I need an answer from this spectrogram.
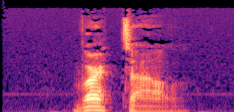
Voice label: "wartaal", Dutch

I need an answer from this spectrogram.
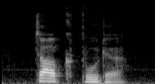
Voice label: "talkpoeder", Dutch

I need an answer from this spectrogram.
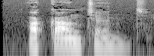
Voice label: "accountant", Dutch

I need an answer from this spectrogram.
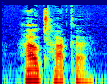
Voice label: "houthakker", Dutch

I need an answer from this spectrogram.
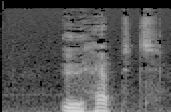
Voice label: U hebt, Dutch

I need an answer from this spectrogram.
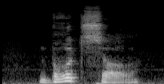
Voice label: "broedsel", Dutch

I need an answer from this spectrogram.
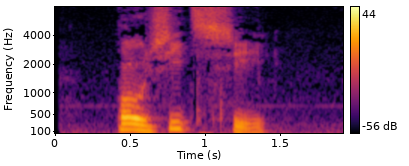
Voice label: "positie", Dutch

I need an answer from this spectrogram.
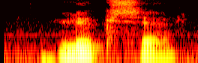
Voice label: "luxe", Dutch

